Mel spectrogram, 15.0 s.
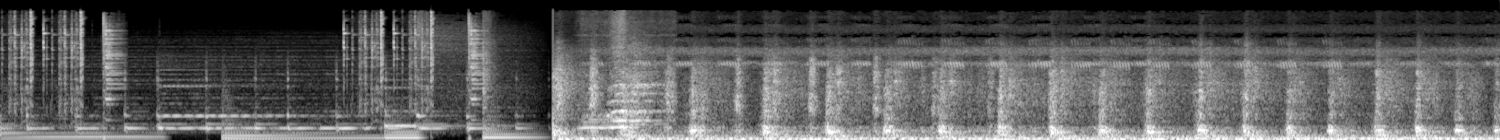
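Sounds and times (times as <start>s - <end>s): toy train clacking on track: 0.0s - 1.3s, 3.4s - 4.8s.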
